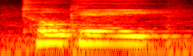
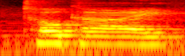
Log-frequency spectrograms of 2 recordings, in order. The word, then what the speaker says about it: Tokaji: Now, forgive my pronunciation, I've heard that pronounced as Tokaji, Tokay, Tokai, Takai. We're trying here. If you know how to pronounce it, put it in the comments below, but it's spelled Tokaji, so I'm gonna say Tokaji.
